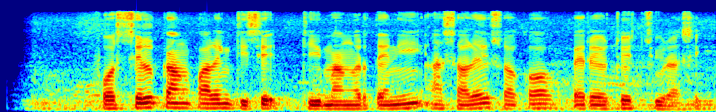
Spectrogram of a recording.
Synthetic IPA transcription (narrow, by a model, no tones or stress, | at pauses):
fɔsɪlkaŋpalɪŋd̪̥i̤sɪʔd̪̥i̤maŋərt̪ɛniʔasalesɔkɔpeɾiɔd̪̥o̤̥ʒ̥ṳɾasɪk̚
